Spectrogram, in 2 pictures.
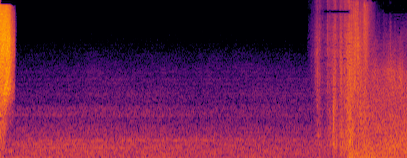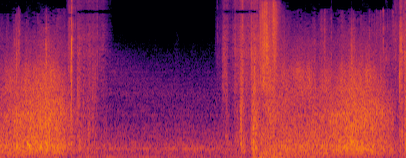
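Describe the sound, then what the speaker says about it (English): Gunshots ring out from a bell tower in the Batman Arkham City video game: two sharp, distant blasts about five seconds apart, each followed by a rumbling echoing tail over quiet background ambience. "Gunshot came from the bell tower."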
